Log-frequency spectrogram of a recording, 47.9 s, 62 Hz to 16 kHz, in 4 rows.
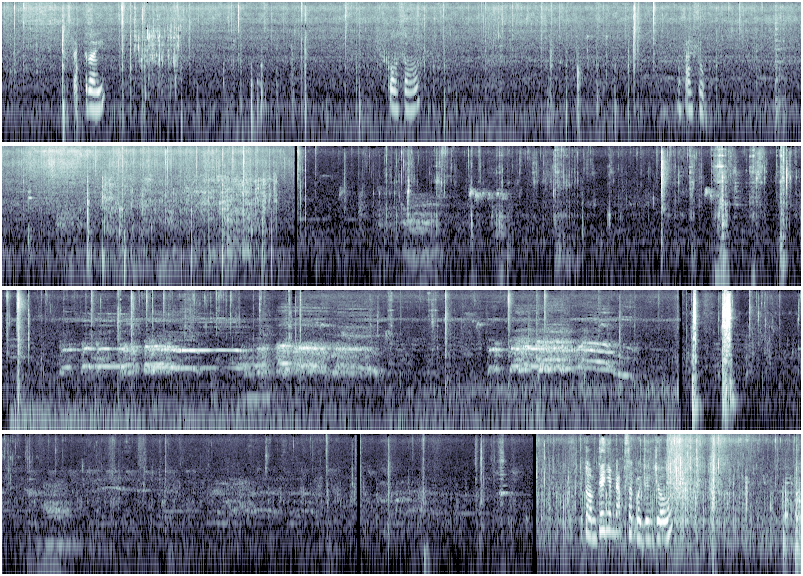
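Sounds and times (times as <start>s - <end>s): pot of broth hissing: 0.0s - 16.4s
rooster crowing: 24.2s - 30.2s, 31.0s - 33.9s.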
